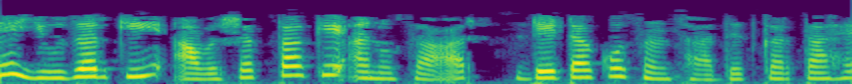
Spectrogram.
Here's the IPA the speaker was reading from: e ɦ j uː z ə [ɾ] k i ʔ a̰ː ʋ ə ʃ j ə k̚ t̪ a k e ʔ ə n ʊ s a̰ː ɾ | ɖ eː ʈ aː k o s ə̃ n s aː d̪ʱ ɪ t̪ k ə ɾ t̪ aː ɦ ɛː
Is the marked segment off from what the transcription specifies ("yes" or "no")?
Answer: no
